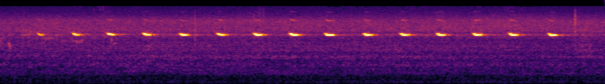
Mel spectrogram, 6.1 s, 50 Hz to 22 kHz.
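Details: A very loud zitting cisticola, 24 June 2013, repeats sharp, high 'zit' notes, nearly three per second, in a steady series over faint background hiss.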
